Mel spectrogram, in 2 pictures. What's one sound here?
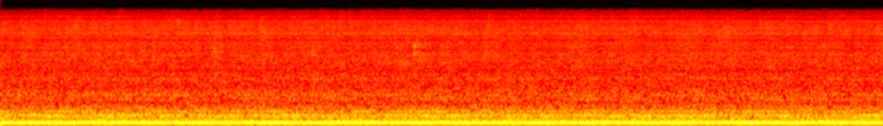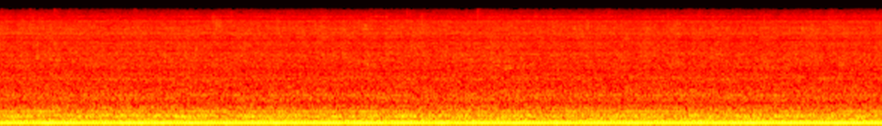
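Wet hands rub together with soap.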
